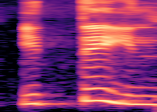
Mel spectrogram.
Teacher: நாவின் நுனி மேல்வாய் பல்லின் அடியை தொடுறதாலயும் பிறக்குது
